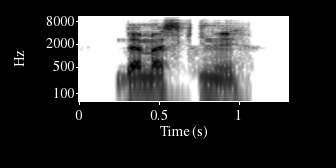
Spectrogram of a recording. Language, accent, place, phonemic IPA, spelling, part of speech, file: French, France, Lyon, /da.mas.ki.ne/, damasquiner, verb, LL-Q150 (fra)-damasquiner.wav
- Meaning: to damascene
